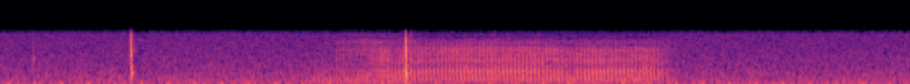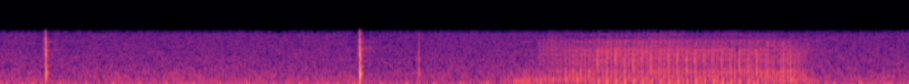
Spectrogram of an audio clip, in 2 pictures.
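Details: Cavalier King Charles spaniel ruby puppy asleep after a very busy day: two long, rattling snores about six seconds apart with a few sharp clicks between; snoring.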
